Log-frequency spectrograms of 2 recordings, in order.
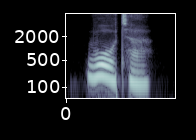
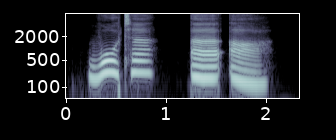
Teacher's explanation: British English is non-rhotic. We do not pronounce the R at the end of words.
